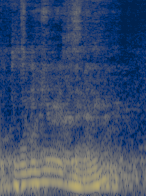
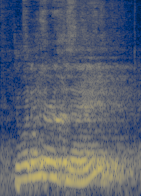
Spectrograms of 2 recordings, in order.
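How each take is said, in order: First: Said in the usual way. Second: Higher and louder, teasing; excited tease. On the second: Shown as a demonstration. Comic teasing the audience with his husband's name, louder and higher. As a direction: lift it up to hook the crowd.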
